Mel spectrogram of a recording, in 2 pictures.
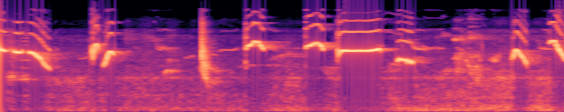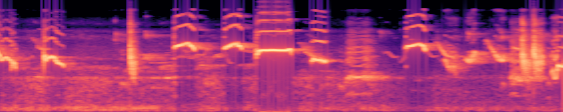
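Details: Oriental magpie-robin singing as a daily lure for prompting other birds to sing; quick series of sharp downslurred whistles, a few steady high tones and scratchy notes, delivered in rapid varied bursts.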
